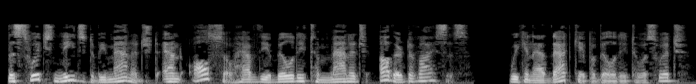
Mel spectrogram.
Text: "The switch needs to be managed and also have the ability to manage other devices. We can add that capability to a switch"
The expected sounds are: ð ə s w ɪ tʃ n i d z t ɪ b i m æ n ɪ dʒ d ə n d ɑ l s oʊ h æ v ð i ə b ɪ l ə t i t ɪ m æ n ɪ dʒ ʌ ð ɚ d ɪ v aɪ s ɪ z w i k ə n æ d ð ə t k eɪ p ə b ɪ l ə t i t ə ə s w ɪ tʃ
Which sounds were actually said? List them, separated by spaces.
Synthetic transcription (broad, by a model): ð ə s w ɪ tʃ n i d z t ɪ b i m æ n ɪ dʒ d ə n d ɑ l s oʊ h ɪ v ð i ə b ɪ l ə t i t ɪ m æ n ɪ dʒ ʌ ð ɚ d ɪ v aɪ s ɪ z w i k ə n æ d ð ə t k eɪ p ə b ɪ l ə t i t ə ə s w ɪ tʃ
